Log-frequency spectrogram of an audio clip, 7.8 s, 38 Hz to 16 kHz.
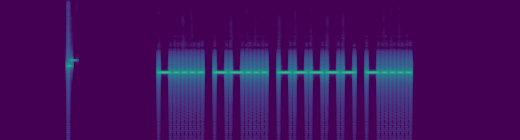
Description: Morse code, heard as a keyed tone, about 19 wpm, 700 Hz. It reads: 6706
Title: Numbers - 4-Digit 20wpm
